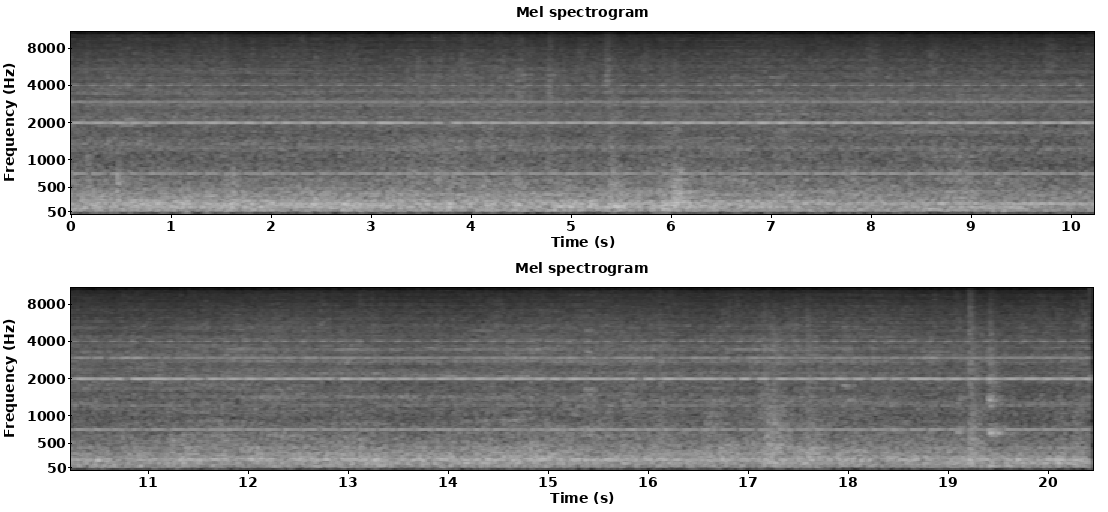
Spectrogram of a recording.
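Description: Container wagons of a freight train rolling past on the rails, a steady rumble and clatter of wheels that eases slightly as the last wagons go by. A steady high ringing sits over it, which carries on after the train has passed: the level crossing's warning bells.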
